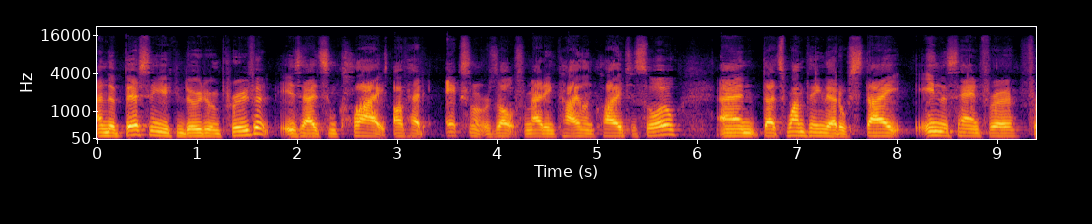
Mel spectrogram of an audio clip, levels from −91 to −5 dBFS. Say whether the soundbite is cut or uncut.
cut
